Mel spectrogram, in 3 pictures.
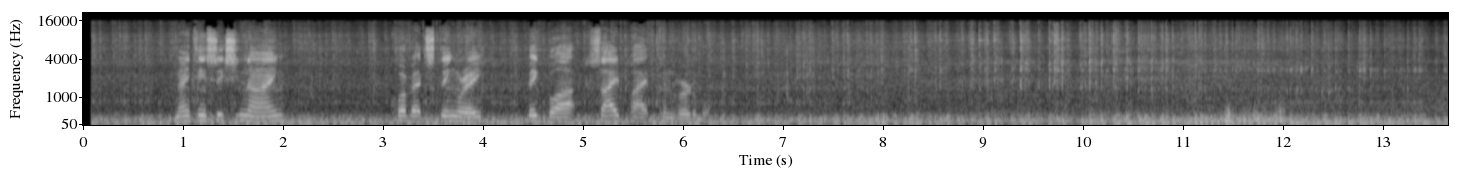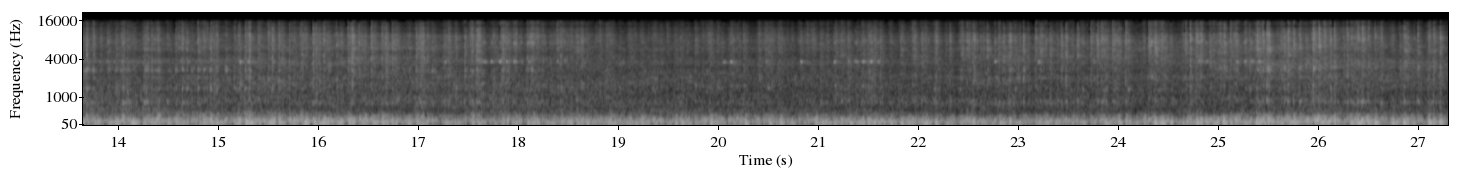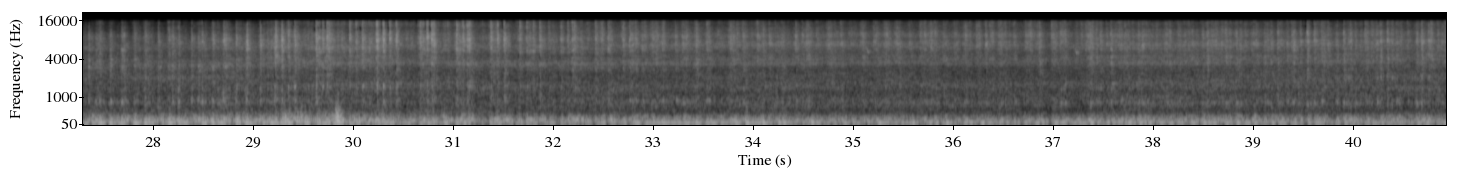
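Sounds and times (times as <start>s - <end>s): car engine idling: 0.1s - 40.9s.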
